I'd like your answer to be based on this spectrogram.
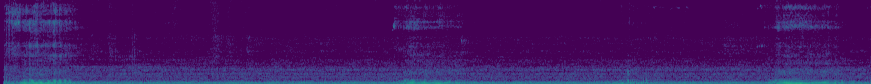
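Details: Sleeping Chiweenie (small dog) snoring: soft, irregular snorting breaths about every five to six seconds over a steady low hum.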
